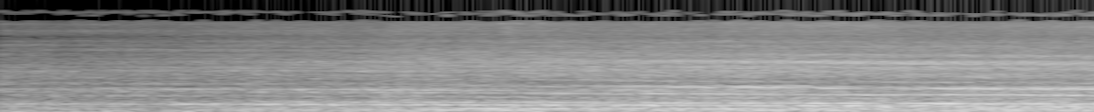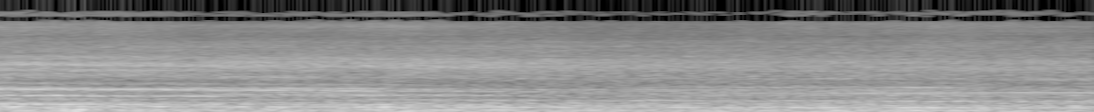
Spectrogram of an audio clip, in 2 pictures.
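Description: Sydney Trains Tangara double-deck electric train passing close by. Its wheel and rail rumble grows louder over the first few seconds as it arrives, under an electric motor whine that falls slightly in pitch.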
